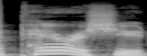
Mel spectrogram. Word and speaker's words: parachute: And for spelling, pronounce it parachute. First syllable, pa, 2 sounds. P, a. Ray, 2 sounds. R, a. Shoot, 3 sounds. Sh, oo, t. Parachute.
